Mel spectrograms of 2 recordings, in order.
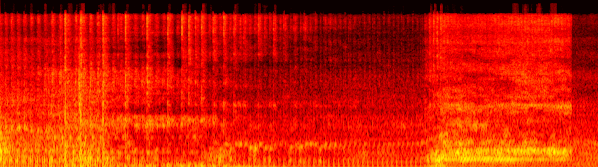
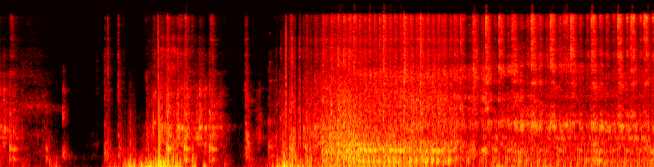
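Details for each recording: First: Snow blower small engine after fuel line replacement and carburetor cleaning, started on choke and prime: quick choppy revs settle into a steady idle, then a louder even run with no misses; running normally. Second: Snow blower small engine with a cracked fuel line and a carburettor due for cleaning; it coughs to life, then sputters, surging and stumbling unevenly, getting some but not enough fuel; lean-running carburettor.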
